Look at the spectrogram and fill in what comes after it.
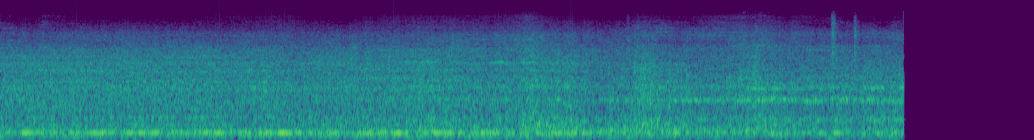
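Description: Union Pacific empty coal train rolling past, its wheels running on the rails under the steady drone of its diesel locomotives. The sound cuts off suddenly about four and a half seconds in.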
